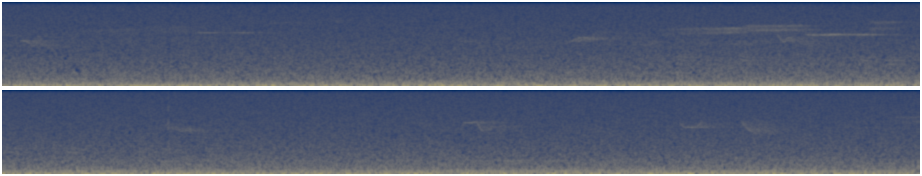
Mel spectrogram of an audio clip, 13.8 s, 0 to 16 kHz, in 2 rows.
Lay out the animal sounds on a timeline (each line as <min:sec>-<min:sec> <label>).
0:00.0-0:08.5 Blue-headed Vireo (Vireo solitarius)
0:00.8-0:02.3 Black-throated Green Warbler (Setophaga virens)
0:05.0-0:06.9 Black-throated Green Warbler (Setophaga virens)
0:10.2-0:13.8 Blue-headed Vireo (Vireo solitarius)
